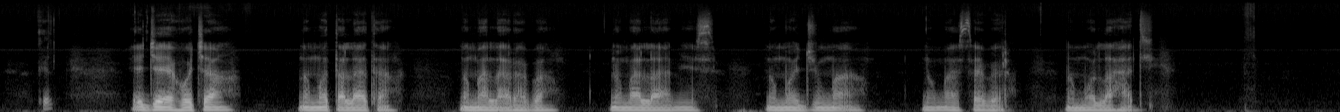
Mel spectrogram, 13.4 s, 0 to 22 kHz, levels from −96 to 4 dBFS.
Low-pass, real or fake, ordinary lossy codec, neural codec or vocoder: 19.8 kHz; fake; none; vocoder, 48 kHz, 128 mel bands, Vocos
